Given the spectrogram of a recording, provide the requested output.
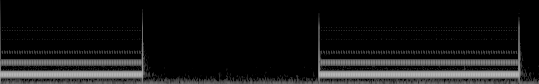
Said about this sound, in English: will you please connect that call?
